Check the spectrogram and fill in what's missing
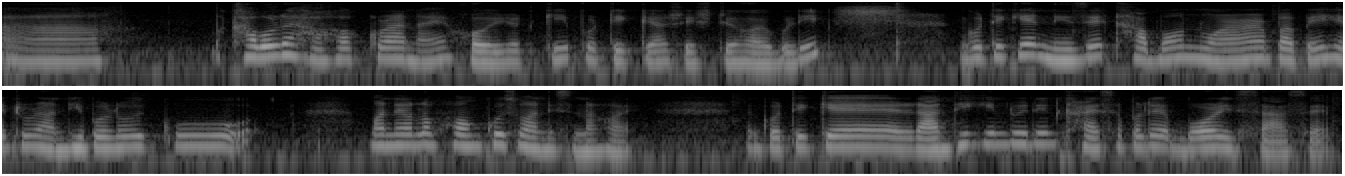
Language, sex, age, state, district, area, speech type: Assamese, female, 30-45, Assam, Morigaon, rural, spontaneous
